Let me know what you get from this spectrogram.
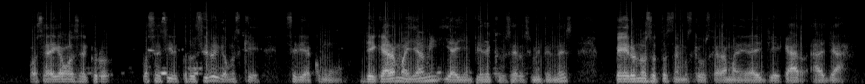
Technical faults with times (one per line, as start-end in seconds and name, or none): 0.00-8.65 block size mismatch (truncated)
2.01-2.05 speech suppressed in double talk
